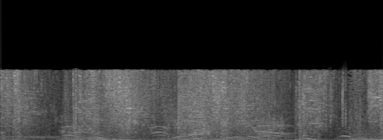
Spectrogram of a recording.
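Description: Fire bursts and crackles with sparks.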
